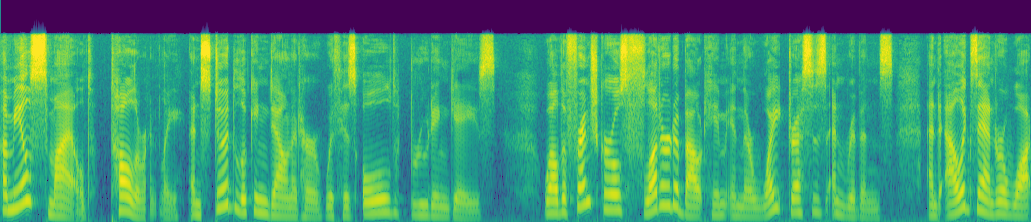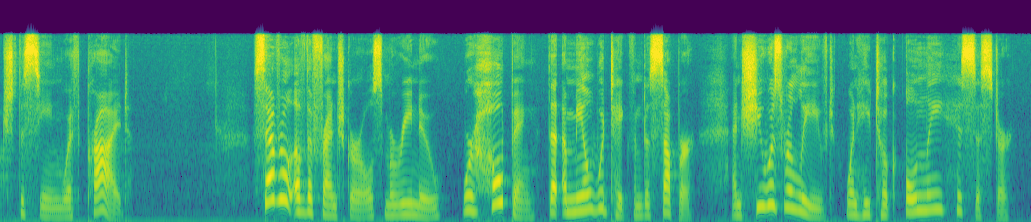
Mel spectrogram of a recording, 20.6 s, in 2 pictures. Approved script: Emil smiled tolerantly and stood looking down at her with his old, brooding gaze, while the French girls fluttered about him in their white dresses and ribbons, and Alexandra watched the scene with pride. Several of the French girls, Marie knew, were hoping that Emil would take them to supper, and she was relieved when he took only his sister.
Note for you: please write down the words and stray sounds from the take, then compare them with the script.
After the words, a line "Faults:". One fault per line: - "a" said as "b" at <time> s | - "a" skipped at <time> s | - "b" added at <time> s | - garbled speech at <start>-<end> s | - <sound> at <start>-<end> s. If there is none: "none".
Emil smiled tolerantly and stood looking down at her with his old, brooding gaze, while the French girls fluttered about him in their white dresses and ribbons, and Alexandra watched the scene with pride. Several of the French girls, Marie knew, were hoping that Emil would take them to supper, and she was relieved when he took only his sister.
Faults:
- dropout at 1.5-1.5 s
